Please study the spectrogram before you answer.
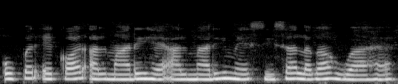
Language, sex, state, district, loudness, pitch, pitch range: Hindi, female, Jharkhand, Garhwa, -11 LUFS, 245 Hz, 235-255 Hz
